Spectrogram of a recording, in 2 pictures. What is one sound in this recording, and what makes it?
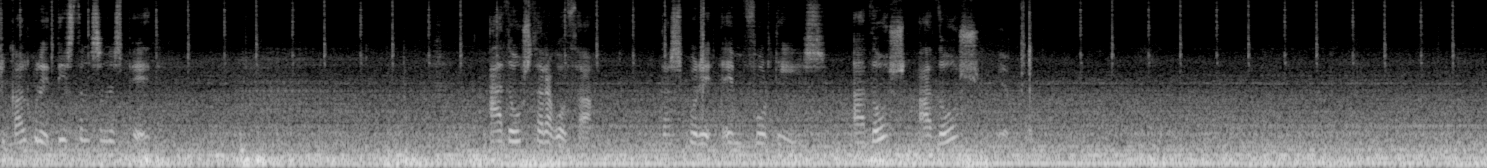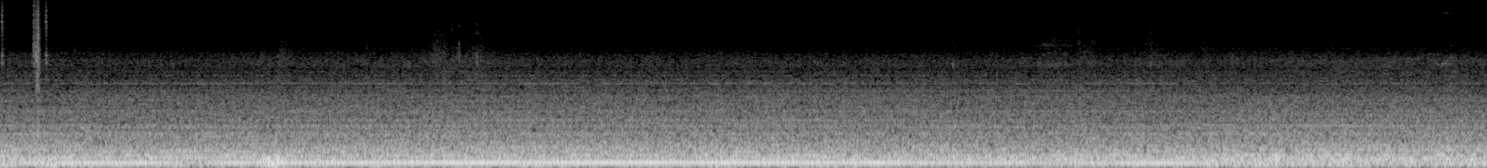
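A car engine hums steadily with tyres rumbling on the road.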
